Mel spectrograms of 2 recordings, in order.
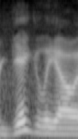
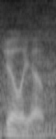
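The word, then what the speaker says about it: Giglio: I don't know what Jillio put in the put in her report. Okay. It female. Officer Jillio. Yes. or Gigglio if you want to do the southern version.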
